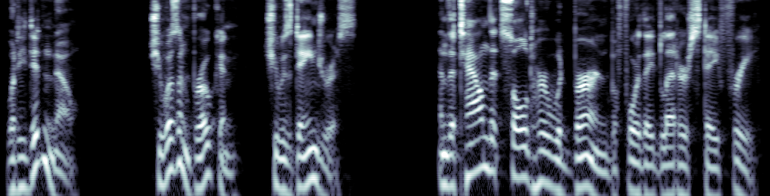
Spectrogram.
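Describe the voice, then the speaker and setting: A man narrating a Western story in a steady, dramatic scripted storytelling style. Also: fairly low pitch, normal speed, no echo, studio quality.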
